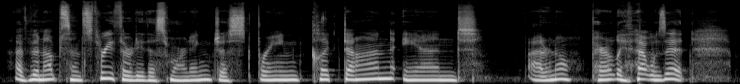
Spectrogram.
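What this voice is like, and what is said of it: Strained, failing voice. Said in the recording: “My voice is kind of going on me”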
